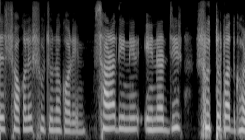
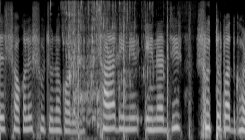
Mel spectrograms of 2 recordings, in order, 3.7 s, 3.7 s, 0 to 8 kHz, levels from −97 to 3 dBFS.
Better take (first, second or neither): first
